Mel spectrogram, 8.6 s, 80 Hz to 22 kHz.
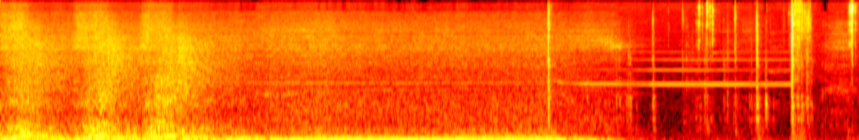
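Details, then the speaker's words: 1980 Triumph TR8 with Rover 3.5 V8 and aftermarket headers: after hard starting (starter solenoid suspected of heat soak), engine catches and runs a steady, even low rumble with no knocks or misses, then shuts down; healthy running. "Anyways, like I said, it runs great if you can get it to start."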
